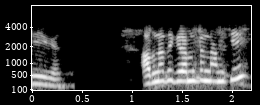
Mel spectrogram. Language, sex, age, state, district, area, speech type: Bengali, female, 45-60, West Bengal, Birbhum, urban, conversation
